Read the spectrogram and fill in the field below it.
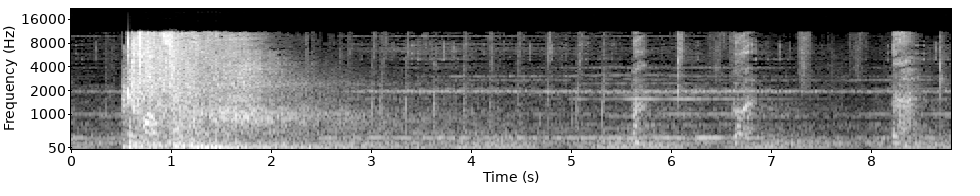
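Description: The Depulso force spell hits in Hogwarts Legacy, a loud whooshing impact that fades out slowly, followed by softer game sounds and a few short bursts.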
